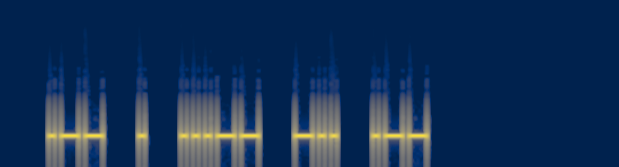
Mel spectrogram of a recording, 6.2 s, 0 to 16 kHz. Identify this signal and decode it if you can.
Morse code, heard as a keyed tone, about 19 wpm, spaced as for 14 wpm, 700 Hz. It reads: WE3DW
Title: 140 Lesson 23g - Letter f - Call Signs 20wpm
